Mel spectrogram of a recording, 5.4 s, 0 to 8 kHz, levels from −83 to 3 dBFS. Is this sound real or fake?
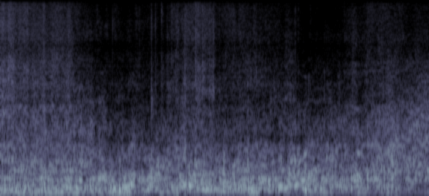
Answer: fake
